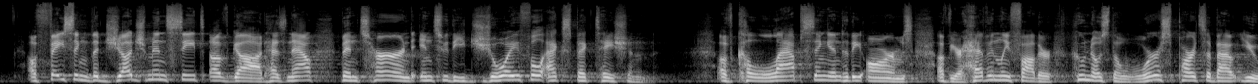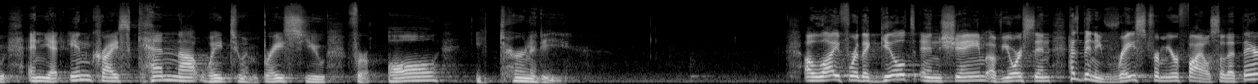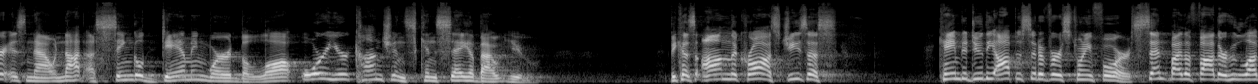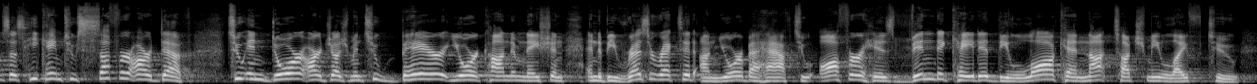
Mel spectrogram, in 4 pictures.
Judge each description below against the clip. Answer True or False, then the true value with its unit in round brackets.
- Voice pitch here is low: False (180 Hz)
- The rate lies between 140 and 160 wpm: True (155 wpm)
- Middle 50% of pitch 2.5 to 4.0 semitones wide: False (5.3 semitones)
